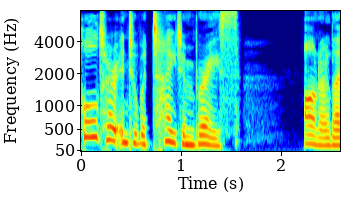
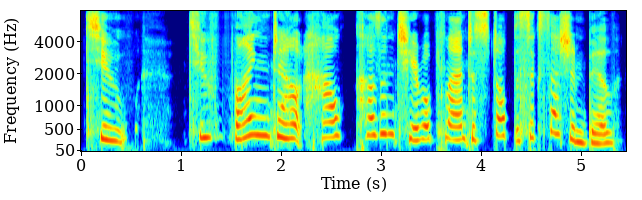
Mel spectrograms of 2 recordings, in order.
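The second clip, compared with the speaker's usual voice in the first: put-on dazed girl; 9 semitones higher than usual. Honor dazed, recalling.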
